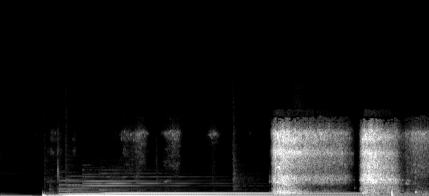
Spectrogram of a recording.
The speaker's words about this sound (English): Why are you breathing?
